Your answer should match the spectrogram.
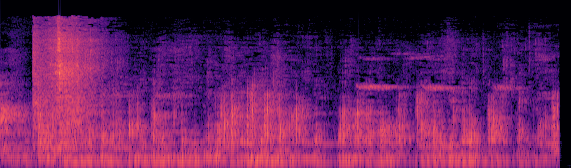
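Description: Mutton gravy boiling in a steel kadai: a short hiss at the start, then irregular bubbling pops and gurgles that slowly get quieter.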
